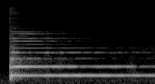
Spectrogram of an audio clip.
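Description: A single plucked guitar note at the 9th fret from a guitar lesson rings out clean and close, sustaining steadily for over a second with no voice over it.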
